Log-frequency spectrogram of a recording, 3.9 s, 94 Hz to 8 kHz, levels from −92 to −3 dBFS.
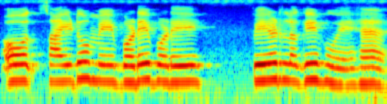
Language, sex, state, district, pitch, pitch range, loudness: Hindi, female, Punjab, Fazilka, 250 Hz, 240-260 Hz, -14 LUFS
